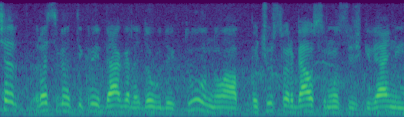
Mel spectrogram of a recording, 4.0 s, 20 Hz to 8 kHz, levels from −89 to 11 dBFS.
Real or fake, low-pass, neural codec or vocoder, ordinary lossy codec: real; 7.2 kHz; none; Opus, 64 kbps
